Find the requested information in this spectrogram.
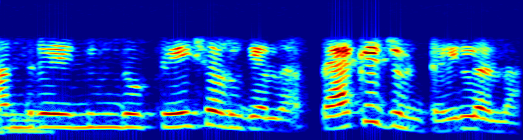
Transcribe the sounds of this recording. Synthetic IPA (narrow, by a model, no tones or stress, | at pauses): ɐnd̪ɐɾeniŋd̪upʰeːʃɐɾuɡɛlːɐpaːkeːd͡ʒuɳʈɐilːɐlːɐ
